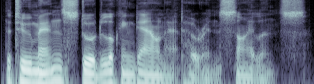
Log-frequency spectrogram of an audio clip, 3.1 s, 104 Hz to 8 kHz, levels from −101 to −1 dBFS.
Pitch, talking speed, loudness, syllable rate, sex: 90 Hz, 190 wpm, -18 LUFS, 4.4 syllables/s, male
